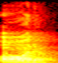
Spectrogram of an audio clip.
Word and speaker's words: ora: Ora tem um R só e correndo tem dois R's. Eu pronunciei da mesma forma? Correndo e ora. Não, foi diferente, né?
